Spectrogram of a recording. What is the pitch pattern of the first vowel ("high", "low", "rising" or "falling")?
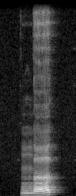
rising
